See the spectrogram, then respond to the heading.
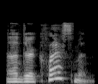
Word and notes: underclassman: British English

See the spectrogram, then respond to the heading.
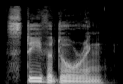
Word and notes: stevedoring: British English

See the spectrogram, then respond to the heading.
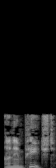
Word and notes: unimpeached: British English

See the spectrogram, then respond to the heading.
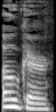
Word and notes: ogre: American English

